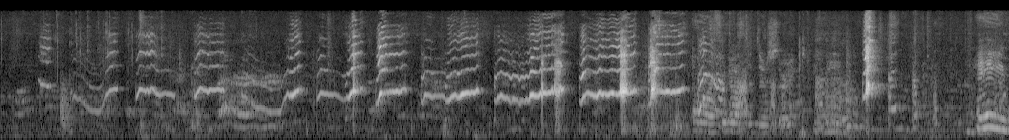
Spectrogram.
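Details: Five Blenheim Cavalier King Charles Spaniel puppies at play in an indoor pen, giving rapid high whines and yips that rise and fall, dense overlapping bursts with brief squeals and low growls.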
